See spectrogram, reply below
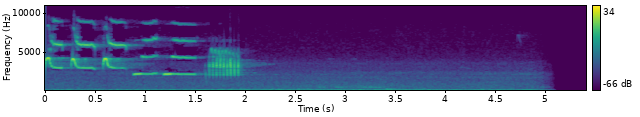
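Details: Wild canary singing in the 'tembakan' (shooting) style: a few loud high chirps and repeated short whistles, then a brief harsh buzzy burst, followed by a quiet stretch with only faint background hum.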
